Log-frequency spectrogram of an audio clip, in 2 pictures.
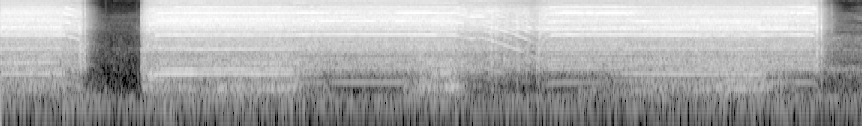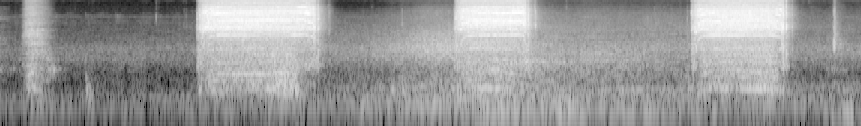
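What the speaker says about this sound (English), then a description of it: "I countersink it." A power drill countersinks holes in a wooden coping sled, whining loudly and steadily in long bursts. The bursts are separated by short silences, with a few brief spurts of the motor near the end.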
